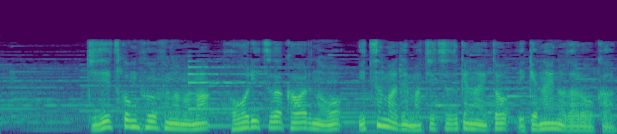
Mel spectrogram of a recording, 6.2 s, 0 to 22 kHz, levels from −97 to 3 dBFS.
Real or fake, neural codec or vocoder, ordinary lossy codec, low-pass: real; none; none; 7.2 kHz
